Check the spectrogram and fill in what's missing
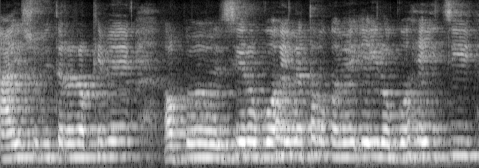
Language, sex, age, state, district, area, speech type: Odia, female, 45-60, Odisha, Khordha, rural, spontaneous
